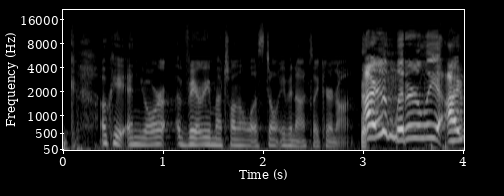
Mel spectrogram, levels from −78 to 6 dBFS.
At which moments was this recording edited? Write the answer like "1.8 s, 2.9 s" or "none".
3.0 s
